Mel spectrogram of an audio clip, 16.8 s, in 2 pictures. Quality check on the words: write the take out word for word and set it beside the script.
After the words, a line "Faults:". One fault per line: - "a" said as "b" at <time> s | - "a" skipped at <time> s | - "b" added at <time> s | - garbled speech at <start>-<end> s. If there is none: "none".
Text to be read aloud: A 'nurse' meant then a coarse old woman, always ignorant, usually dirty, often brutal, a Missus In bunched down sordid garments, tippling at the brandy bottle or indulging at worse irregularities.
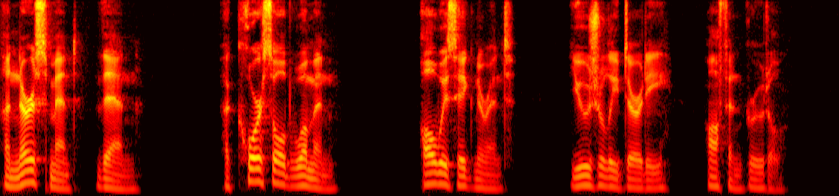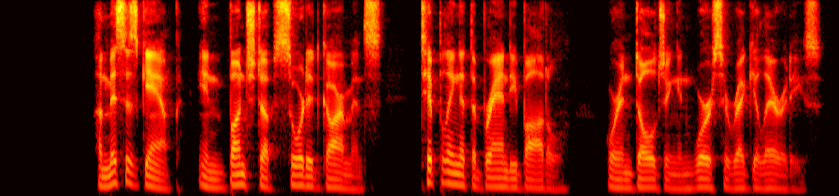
A 'nurse' meant then a coarse old woman, always ignorant, usually dirty, often brutal, a Missus Gamp, in bunched up sordid garments, tippling at the brandy bottle or indulging in worse irregularities.
Faults:
- "Gamp" added at 9.8 s
- "down" said as "up" at 11.0 s
- "at" said as "in" at 15.2 s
